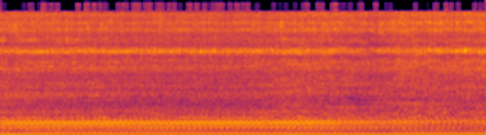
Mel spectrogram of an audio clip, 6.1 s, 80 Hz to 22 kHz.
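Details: Rare factory-built Cub Cadet garden tractor (one of 83): steady single-cylinder idle with a loose metallic rattle on every beat from the counterweight disc flopping on the PTO clutch, which needs tightening.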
